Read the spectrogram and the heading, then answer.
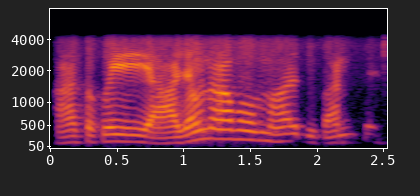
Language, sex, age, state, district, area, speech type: Hindi, male, 18-30, Madhya Pradesh, Ujjain, urban, conversation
